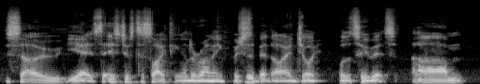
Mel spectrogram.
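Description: A brisk, deep-voiced man around fifty guests on a casual podcast, rambling through his story with self-deprecating humor and many false starts. He joins by video call from his home studio indoors, using headphones and a close studio mic.

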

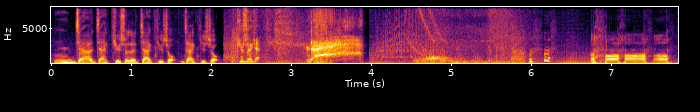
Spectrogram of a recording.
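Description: Excitable fast-talking man playing games. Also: sits high. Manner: chatty, joking, self-correcting, excitable. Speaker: let's play gamer. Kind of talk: casual game commentary. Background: faint game music.

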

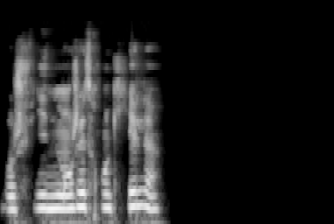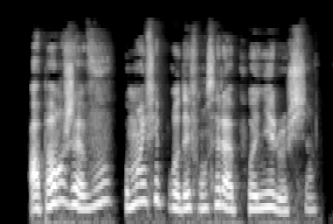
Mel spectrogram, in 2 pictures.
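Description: A woman's voice: a little high, fast, darkish tone, dry recording, studio quality. A young woman streaming a horror game with casual live commentary, uneasy and easily scared, chatting to her viewers. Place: indoor room at home.

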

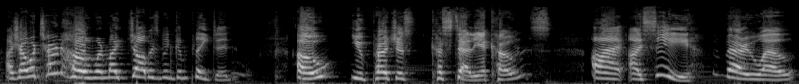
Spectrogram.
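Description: A woman's voice: high voice, a little slow, bright, forceful tone, voice pushed up. A woman voicing a pompous, theatrical ghostly guardian villain in a game, speaking in a grandiose, gloating manner.

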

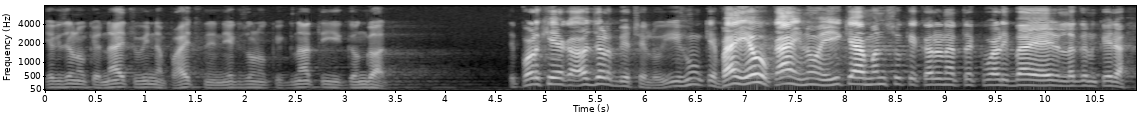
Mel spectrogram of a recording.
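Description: High lively guy doing stage comedy, bright voice, big hall echo. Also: moderate pace. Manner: animated, acts out characters' lines in changing voices. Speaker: stand-up comedian. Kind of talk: live Gujarati folk comedy storytelling.

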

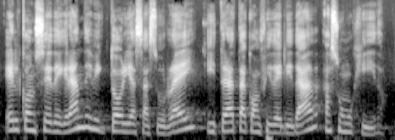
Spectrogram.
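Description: A woman recites a psalm at Mass in a slow, solemn way at a lectern microphone in a small chapel. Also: mid-range voice, expressive. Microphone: gooseneck microphone on the lectern. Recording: reverberant chapel sound.

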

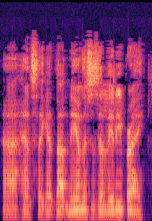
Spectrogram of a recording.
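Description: Low-voiced County Antrim man, middle-aged. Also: little pitch movement, brisk, vocal fry, a little mellow. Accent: Northern Irish (County Antrim). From Ballycarry, County Antrim, Northern Ireland. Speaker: presenter explaining local language and place names. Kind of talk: informal explanatory talk. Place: small book-lined study, indoors.

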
